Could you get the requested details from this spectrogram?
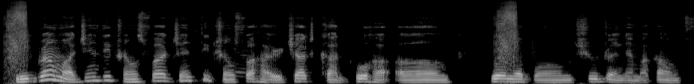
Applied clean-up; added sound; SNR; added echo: classical method spectral subtraction.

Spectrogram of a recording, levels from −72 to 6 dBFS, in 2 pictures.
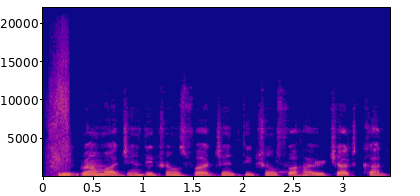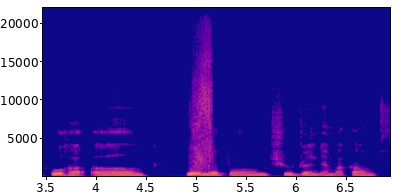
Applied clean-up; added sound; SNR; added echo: none; Tearing; 15 dB; none.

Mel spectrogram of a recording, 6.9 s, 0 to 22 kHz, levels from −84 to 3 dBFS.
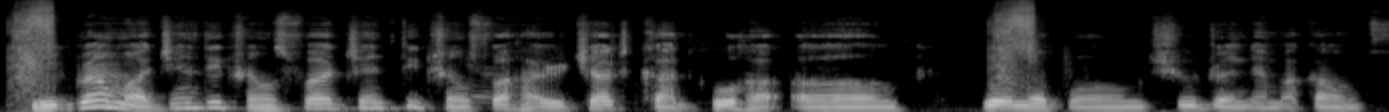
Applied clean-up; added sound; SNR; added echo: neural mask model Resemble Enhance denoiser.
